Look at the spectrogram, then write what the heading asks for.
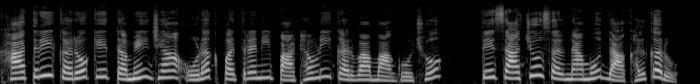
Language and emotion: Gujarati, neutral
